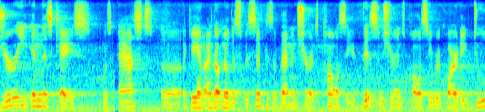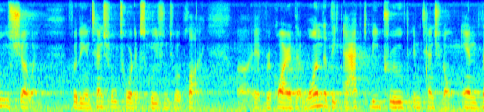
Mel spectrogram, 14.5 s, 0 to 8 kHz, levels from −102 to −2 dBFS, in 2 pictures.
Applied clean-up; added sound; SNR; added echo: none; Insect / Frog; 15 dB; none.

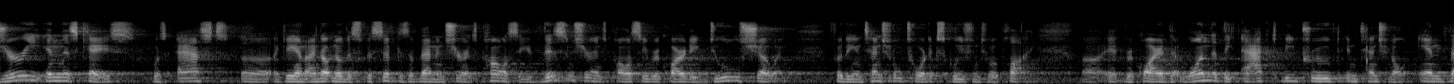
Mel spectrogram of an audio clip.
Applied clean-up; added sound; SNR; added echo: none; none; none; none.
